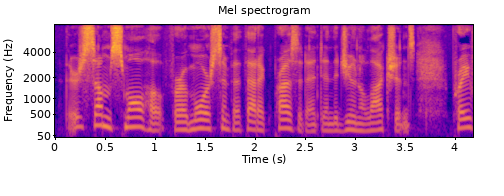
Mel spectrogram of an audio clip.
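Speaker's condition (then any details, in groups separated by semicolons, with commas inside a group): No condition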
